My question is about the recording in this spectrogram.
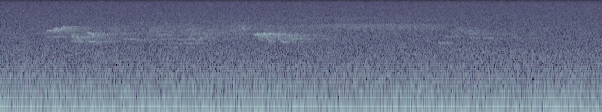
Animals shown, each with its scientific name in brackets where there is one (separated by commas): Pine Warbler (Setophaga pinus), Wood Thrush (Hylocichla mustelina), Red-eyed Vireo (Vireo olivaceus)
